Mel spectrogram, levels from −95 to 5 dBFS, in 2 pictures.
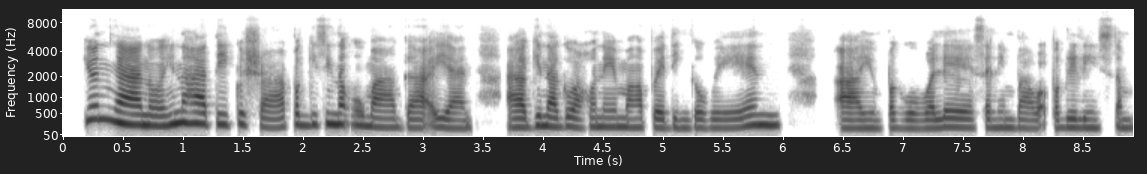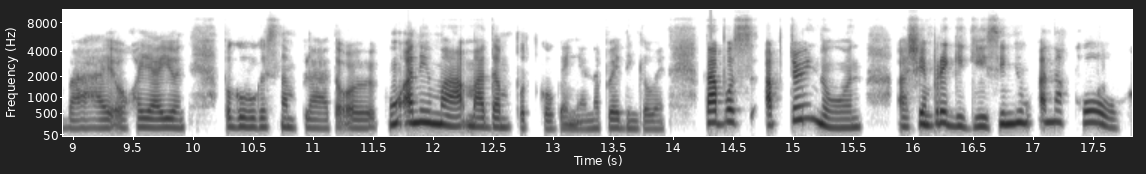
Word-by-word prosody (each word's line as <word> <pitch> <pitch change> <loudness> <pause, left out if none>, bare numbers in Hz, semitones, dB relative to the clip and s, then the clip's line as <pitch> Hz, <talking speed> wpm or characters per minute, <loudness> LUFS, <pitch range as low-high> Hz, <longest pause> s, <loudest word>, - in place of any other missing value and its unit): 'yon 350 +1 -1
nga 245 -3 +9
'no, 225 -2 +2
hinahati 250 0 +2
ko 250 - -3
siya, 190 -3 -5
paggising 245 +1 -1
ng 240 - 0
umaga 185 -4 -2
ayan, 175 -1 -4 0.2
ah, 185 - +1
ginagawa 195 0 0
ko 195 +3 -7
na 195 - -4
'yong 195 - -4
mga - - -2
puwedeng 180 -1 -5
gawin, 175 +7 -3 0.5
ah, 170 0 +2
'yong 170 0 -8
pagwawalis, 170 +2 -4
halimbawa 175 -2 -7
paglilinis 180 0 -7
ng 175 0 -7
bahay 175 +1 -3
o - - -2
kaya 185 -2 0
'yon, 180 -1 0 0.3
paghuhugas 190 -1 -3
ng 190 -2 -3
plato 170 -2 -5
or 170 0 -1
kung 255 +2 +2
ano 275 - +8
'yong 270 -3 +7
ma 210 -3 +5
madampot 190 -3 0
ko 155 -1 -7
ganyan, 155 +1 -8
na 165 - -9
puwedeng 170 -2 -4
gawin. 155 0 -7 0.3
Tapos 285 - +6 0.2
after 335 +2 +4
no'n, 190 -6 +1 0.3
ah, 200 - -1
siyempre 260 +3 +5
gigising 210 +6 +2
'yong 275 -1 +2
anak 290 -1 +1
ko. 260 -11 +1
190 Hz, 170 wpm, -23 LUFS, 175-235 Hz, 0.5 s, nga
